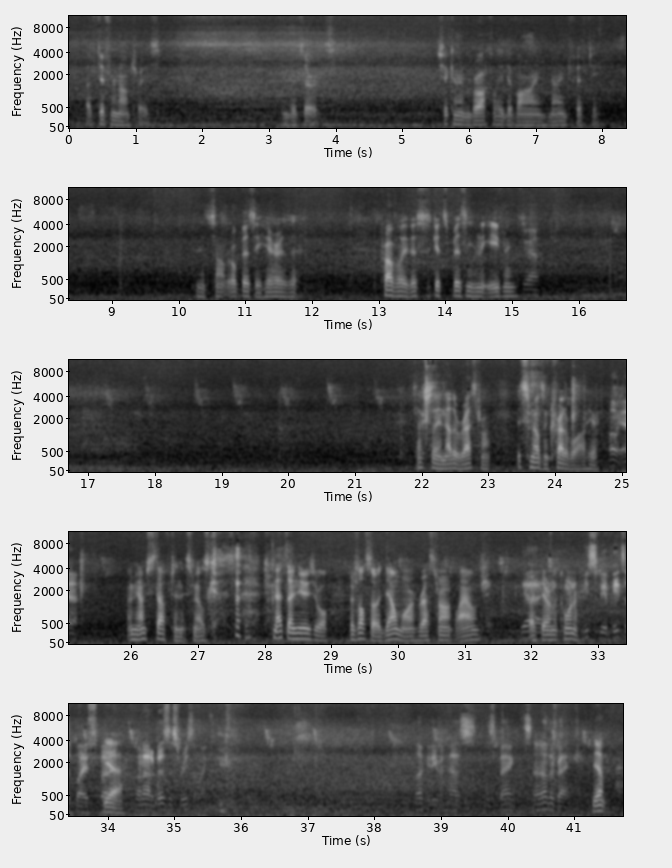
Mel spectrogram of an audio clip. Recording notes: Granville, Ohio- live walk through. This week's show is the main audio feature so headphones are recommended!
